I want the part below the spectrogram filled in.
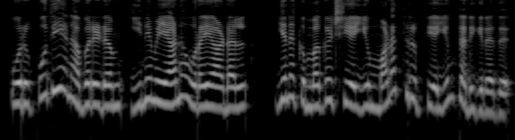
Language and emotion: Tamil, happy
